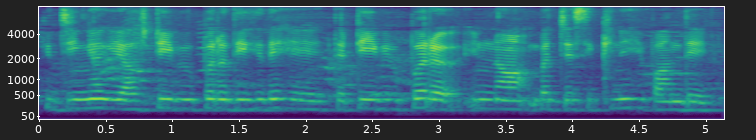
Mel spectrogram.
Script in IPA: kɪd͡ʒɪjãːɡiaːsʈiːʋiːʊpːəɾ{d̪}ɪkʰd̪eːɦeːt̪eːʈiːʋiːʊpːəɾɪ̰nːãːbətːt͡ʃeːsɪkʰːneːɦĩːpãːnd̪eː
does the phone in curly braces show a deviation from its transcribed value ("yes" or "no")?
no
